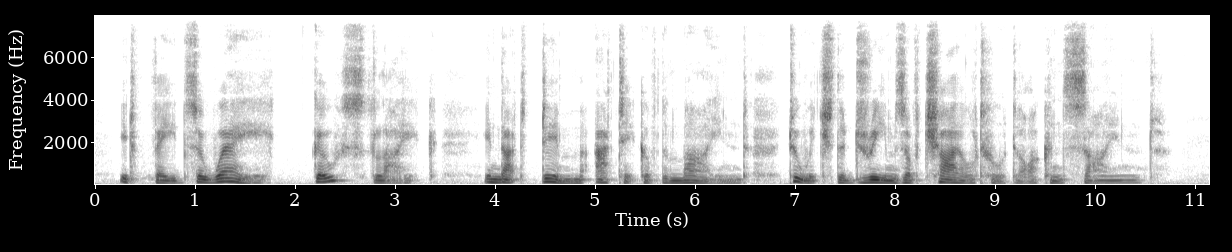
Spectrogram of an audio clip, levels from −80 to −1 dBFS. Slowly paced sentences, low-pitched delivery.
Yes: slow, 110 wpm; low, 105 Hz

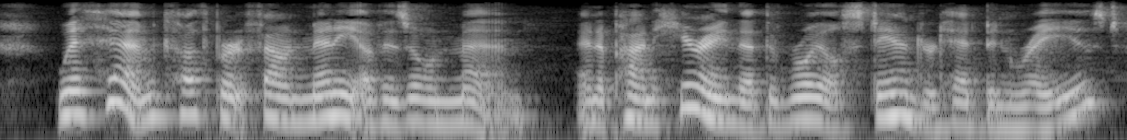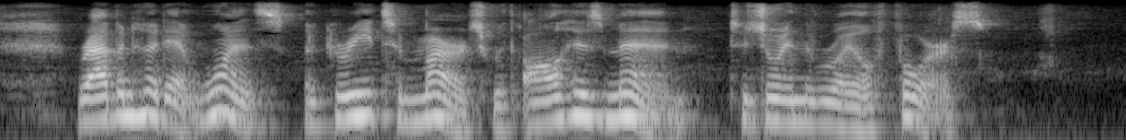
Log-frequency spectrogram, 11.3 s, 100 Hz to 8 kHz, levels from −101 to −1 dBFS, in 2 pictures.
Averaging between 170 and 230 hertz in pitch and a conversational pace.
Yes: medium, 185 Hz; average, 185 wpm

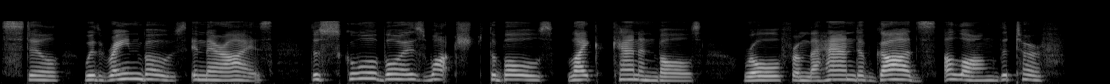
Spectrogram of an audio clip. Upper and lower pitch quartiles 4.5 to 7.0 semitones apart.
No: average, 2.7 semitones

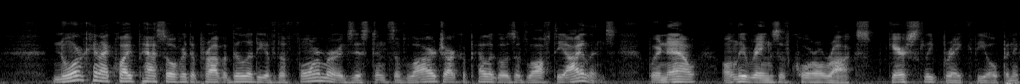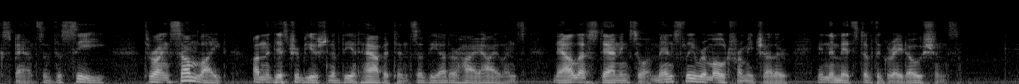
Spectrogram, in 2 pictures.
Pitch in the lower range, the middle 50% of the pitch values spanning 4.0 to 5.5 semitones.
Yes: low, 105 Hz; average, 4.3 semitones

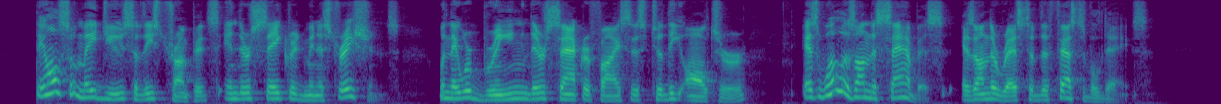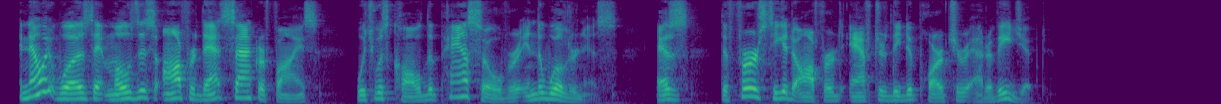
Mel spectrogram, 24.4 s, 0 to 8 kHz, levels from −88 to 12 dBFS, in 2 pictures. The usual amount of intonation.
No: wide, 6.0 semitones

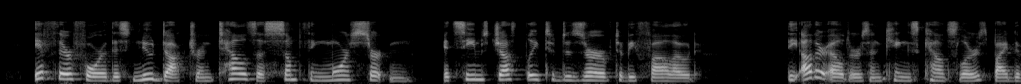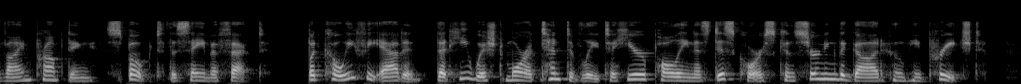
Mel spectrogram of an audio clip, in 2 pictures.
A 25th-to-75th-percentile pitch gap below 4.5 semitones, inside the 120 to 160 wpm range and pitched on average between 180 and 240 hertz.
No: average, 5.2 semitones; average, 145 wpm; high, 190 Hz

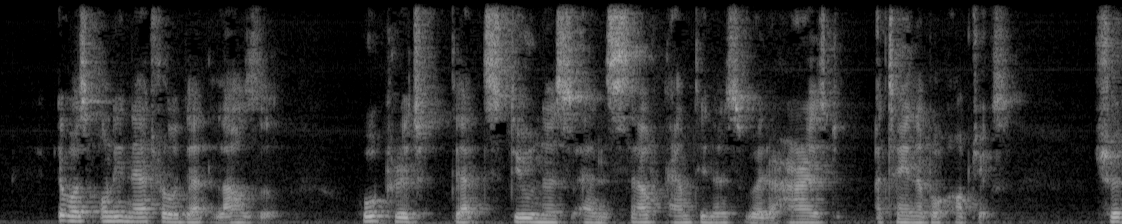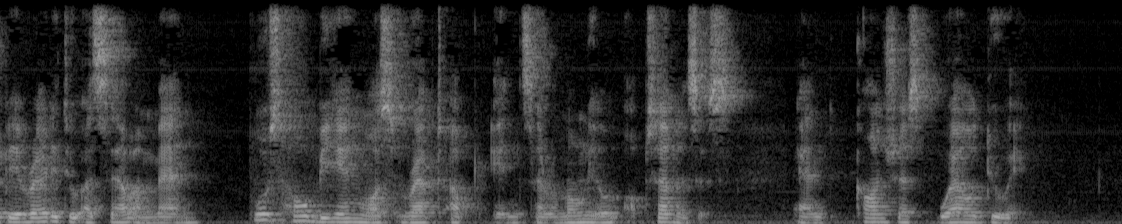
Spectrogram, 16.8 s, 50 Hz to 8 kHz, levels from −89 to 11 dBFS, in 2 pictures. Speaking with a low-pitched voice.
Yes: low, 120 Hz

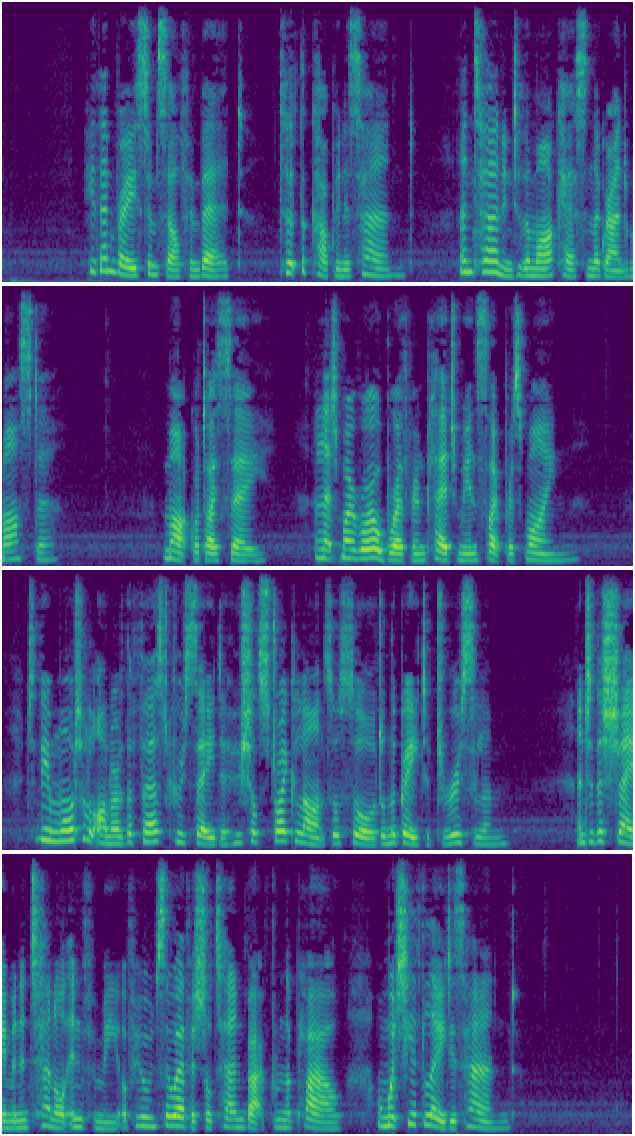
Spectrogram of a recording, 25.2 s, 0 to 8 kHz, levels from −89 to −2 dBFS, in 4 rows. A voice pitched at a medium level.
No: high, 210 Hz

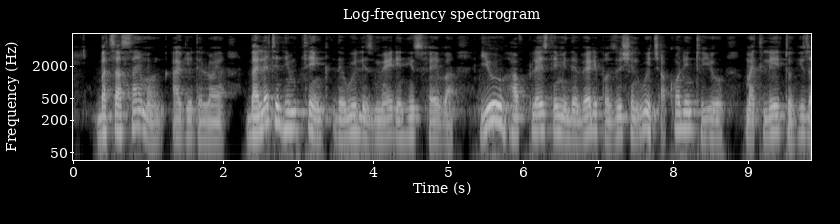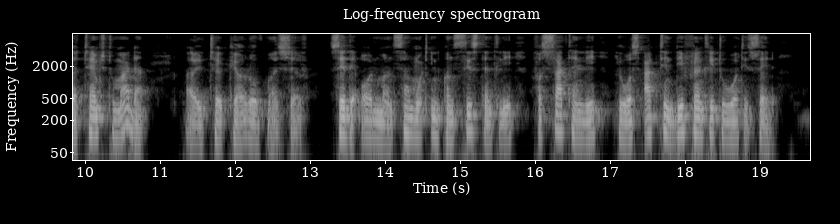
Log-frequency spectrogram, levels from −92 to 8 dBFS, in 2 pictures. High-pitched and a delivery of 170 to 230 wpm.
No: low, 110 Hz; average, 175 wpm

